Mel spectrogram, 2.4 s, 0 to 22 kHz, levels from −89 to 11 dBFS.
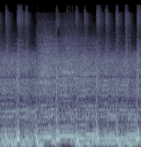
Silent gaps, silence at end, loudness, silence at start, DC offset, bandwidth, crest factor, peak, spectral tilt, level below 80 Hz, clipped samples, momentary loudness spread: none; 0 s; -20 LUFS; 0 s; under 0.1%; 19 kHz; 14 dB; -6 dBFS; -5 dB/octave; -28 dBFS; under 0.1%; 1 LU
